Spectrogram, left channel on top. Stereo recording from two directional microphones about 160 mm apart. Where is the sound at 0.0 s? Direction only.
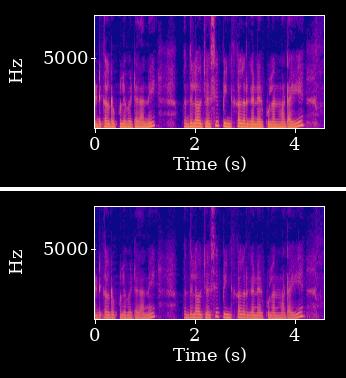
30° left (ahead or behind).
